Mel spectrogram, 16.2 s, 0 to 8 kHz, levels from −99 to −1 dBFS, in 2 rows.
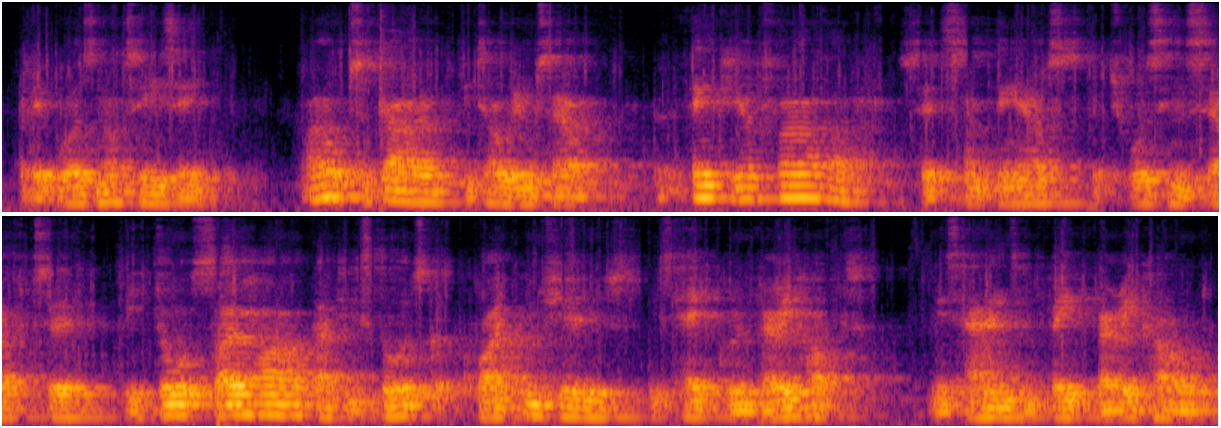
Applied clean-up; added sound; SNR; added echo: neural separator model SepFormer DNS4.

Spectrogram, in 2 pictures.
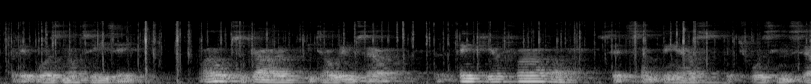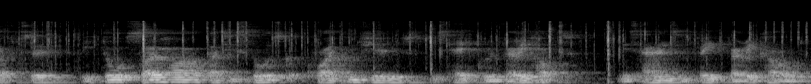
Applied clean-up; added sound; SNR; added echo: none; Typing; 17 dB; reverberation time 0.9 s.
